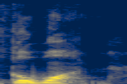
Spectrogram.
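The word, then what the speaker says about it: Gowon: acronym of his name Goan is spelled as g w n oh my God his name is Gowan and during the time of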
